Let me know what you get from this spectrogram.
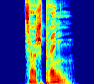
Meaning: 1. singular imperative of zersprengen 2. first-person singular present of zersprengen
- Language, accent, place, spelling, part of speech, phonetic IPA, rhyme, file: German, Germany, Berlin, zerspreng, verb, [t͡sɛɐ̯ˈʃpʁɛŋ], -ɛŋ, De-zerspreng.ogg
